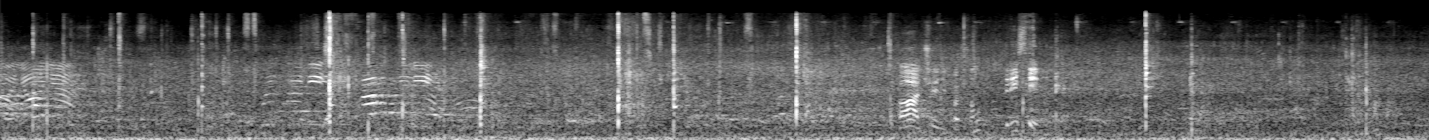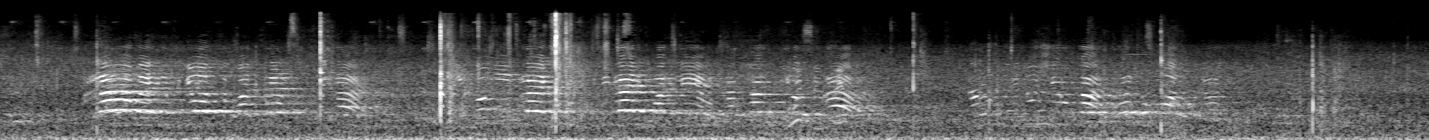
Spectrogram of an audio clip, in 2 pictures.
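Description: Men call out and talk across a court.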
